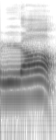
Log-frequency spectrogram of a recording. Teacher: சோ அந்த நாக்கின் நுனி அந்த மேல்வாயை அந்த நாக்கு வந்து மடிச்சு அந்த இடத்துல தொடுது வருடுது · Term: ழகரம்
